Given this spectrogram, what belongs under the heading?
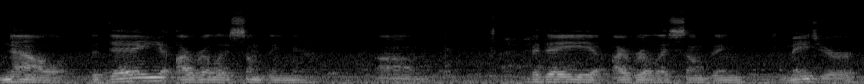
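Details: Adult man with aphasia and apraxia of speech after a February 2024 stroke, initially nonverbal with right arm and leg affected, followed by several further strokes; still in speech therapy; aphasia with apraxia of speech.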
